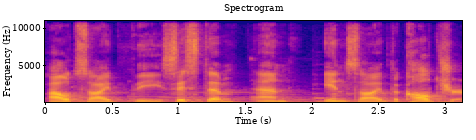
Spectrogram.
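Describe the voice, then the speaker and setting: The speaker is a man with a bright, sharp tone. His pitch swings very widely. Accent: Finnish. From Finland. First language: Finnish. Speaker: philosopher and author. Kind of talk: explainer video.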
